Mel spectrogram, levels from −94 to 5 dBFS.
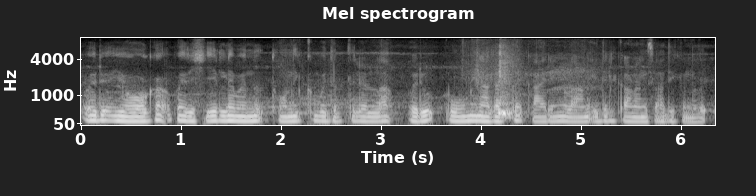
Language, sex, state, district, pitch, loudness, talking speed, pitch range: Malayalam, male, Kerala, Wayanad, 115 Hz, -16 LUFS, 115 wpm, 110-120 Hz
